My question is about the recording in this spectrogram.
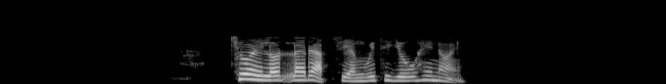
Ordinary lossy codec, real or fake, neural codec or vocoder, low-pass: none; real; none; 3.6 kHz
